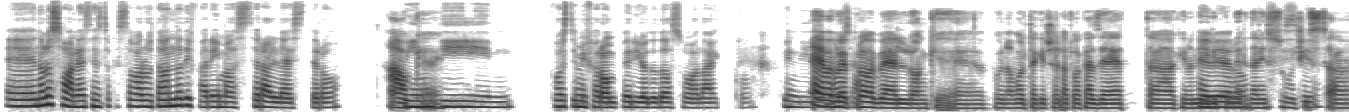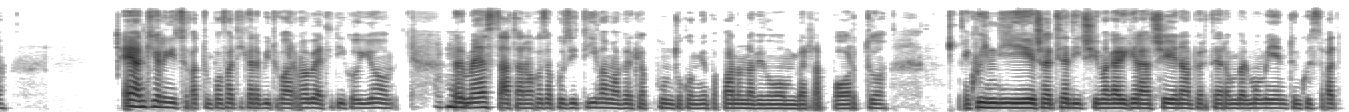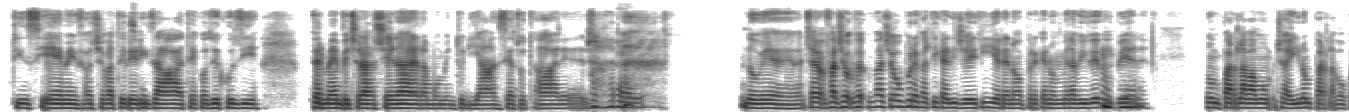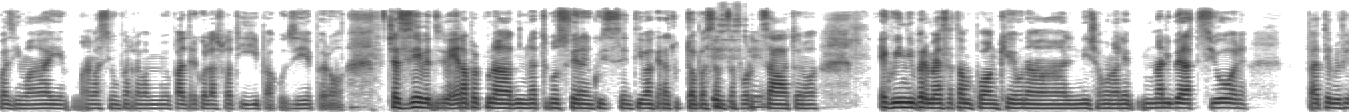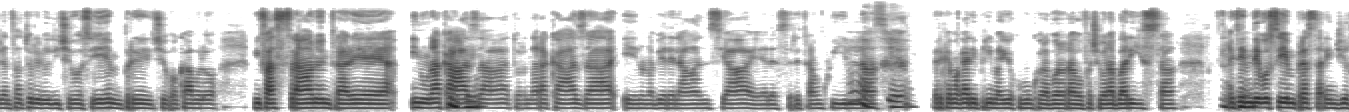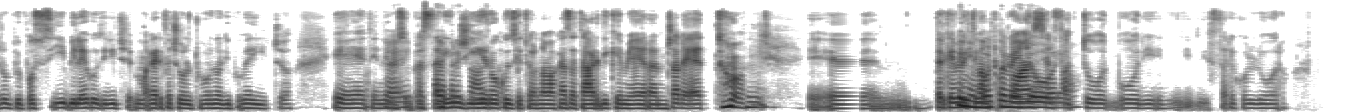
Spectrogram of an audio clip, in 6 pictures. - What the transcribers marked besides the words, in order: tapping; "cioè" said as "ceh"; other noise; laughing while speaking: "ceh"; "cioè" said as "ceh"; "cioè" said as "ceh"; "cioè" said as "ceh"; unintelligible speech; laughing while speaking: "a letto"
- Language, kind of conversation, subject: Italian, unstructured, Qual è il ricordo più bello che hai con la tua famiglia?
